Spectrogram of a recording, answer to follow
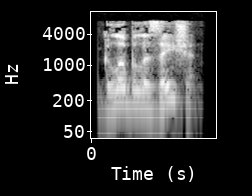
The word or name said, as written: globalization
